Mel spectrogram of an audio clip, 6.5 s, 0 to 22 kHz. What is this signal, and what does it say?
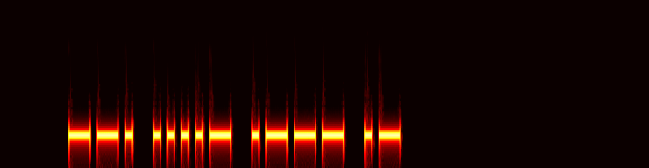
Morse code, heard as a keyed tone, about 17 wpm, 700 Hz. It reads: G4JA
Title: DXCC-100 Call Signs - 4 Characters - Repeated 3x - 17wpm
